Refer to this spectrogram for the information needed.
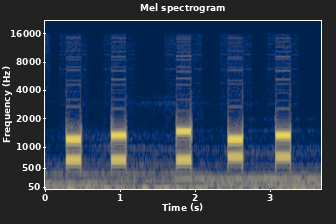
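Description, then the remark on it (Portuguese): Five short, loud two-pitch telephone keypad beeps are dialed in an uneven rhythm as a man calls the police, each a crisp dual-tone burst, over a faint low hum with no one speaking. “E obviamente ele ficou em choque, não pensou duas vezes e ligou para a polícia.”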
